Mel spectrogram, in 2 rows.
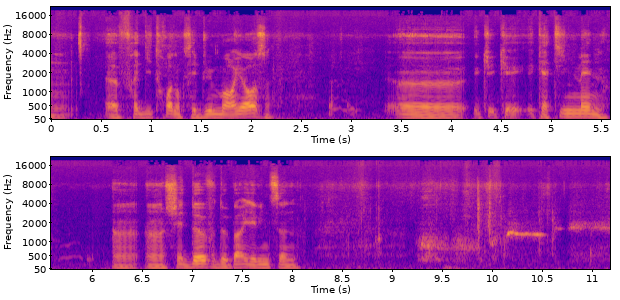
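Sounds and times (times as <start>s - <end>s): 
speech: 0.6s - 2.4s, 3.4s - 8.2s
person whistling a short soft tune: 10.0s - 11.1s.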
